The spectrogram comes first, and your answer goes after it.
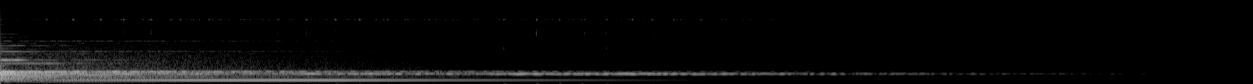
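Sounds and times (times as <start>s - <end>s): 
harp: 0.0s - 5.3s.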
